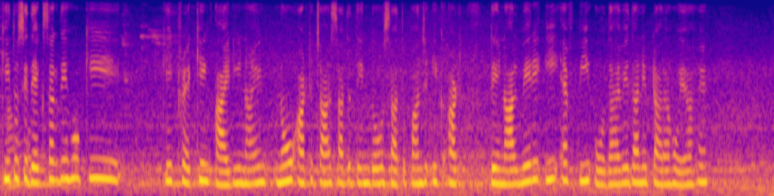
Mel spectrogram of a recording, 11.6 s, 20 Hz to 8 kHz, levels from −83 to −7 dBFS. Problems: constant background noise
